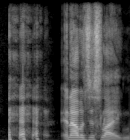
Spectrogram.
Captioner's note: laughing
